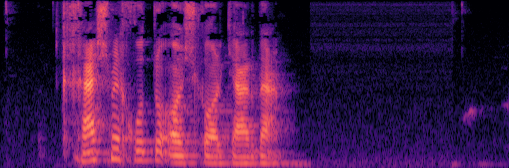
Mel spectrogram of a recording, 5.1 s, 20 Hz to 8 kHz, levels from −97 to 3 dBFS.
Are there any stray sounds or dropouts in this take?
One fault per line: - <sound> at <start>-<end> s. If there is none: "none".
none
